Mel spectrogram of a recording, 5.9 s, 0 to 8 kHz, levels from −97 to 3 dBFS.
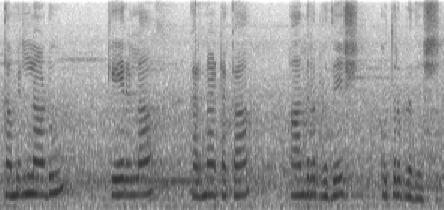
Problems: constant background noise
